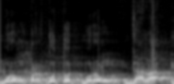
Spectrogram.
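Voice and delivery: high, chanted list like a mock pantun; penutup pidato jenaka. Shown as a demonstration. Mock closing rhyme of a speech. (pantun penutup bernada tinggi)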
